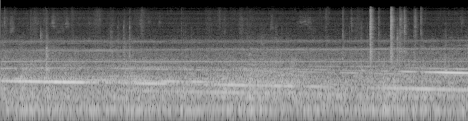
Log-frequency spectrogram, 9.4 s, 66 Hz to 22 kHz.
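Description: Cabin running noise of a JR East E257 series electric limited express slowing into a station: a steady rumble under a whine that slowly falls in pitch as the train brakes. A few sharp clicks come near the end.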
